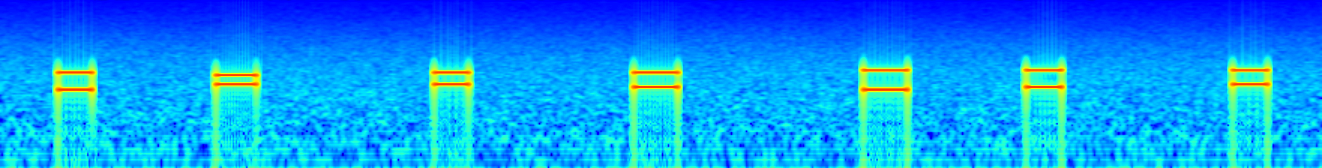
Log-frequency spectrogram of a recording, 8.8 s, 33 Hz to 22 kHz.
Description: DTMF, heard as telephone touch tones, dialled by hand, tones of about 220 ms. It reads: 2 7 8 5 3 6 9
